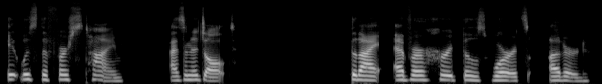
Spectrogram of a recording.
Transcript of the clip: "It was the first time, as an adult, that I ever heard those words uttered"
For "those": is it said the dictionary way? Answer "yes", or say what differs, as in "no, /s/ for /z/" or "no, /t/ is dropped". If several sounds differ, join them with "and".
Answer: yes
